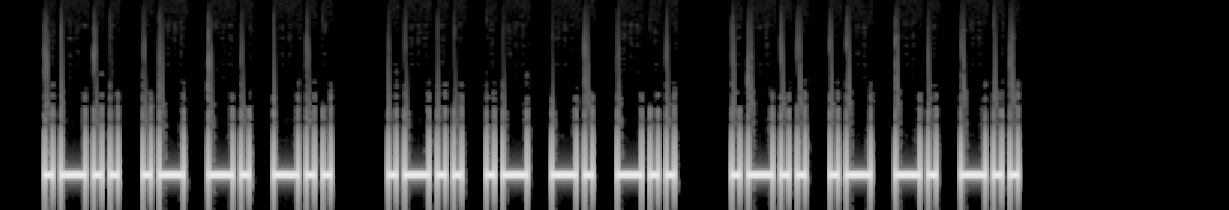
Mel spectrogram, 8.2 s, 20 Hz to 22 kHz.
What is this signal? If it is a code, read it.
Morse code, heard as a keyed tone, about 22 wpm, 700 Hz. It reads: LAND LAND LAND
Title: Top 200 Words Repeated 22wpm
